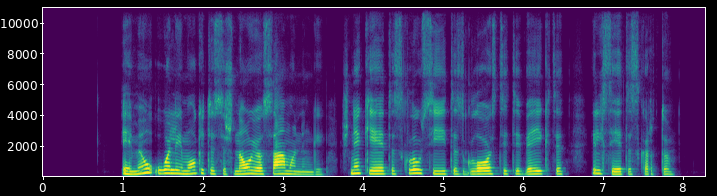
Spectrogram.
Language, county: Lithuanian, Panevėžys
